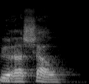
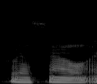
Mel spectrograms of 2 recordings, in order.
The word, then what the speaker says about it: Curaçao: Curaçao. Ah, that's how I pronounce it. Curaçao, as in German. How we pronounce the same.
